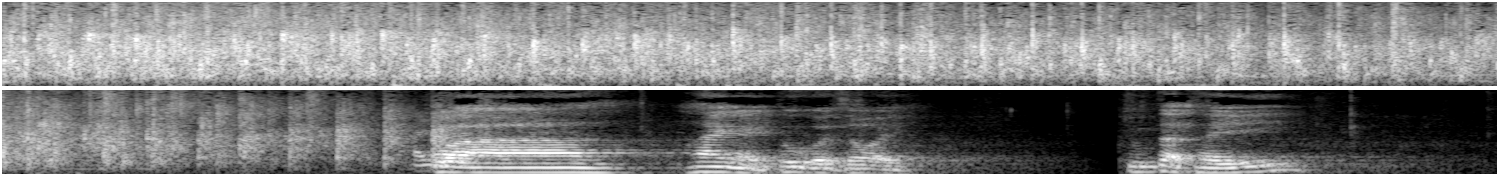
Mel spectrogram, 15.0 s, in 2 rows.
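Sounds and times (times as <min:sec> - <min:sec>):
large audience applauding: 0:00.0 - 0:10.0
speech: 0:11.0 - 0:12.1, 0:13.1 - 0:14.0.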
